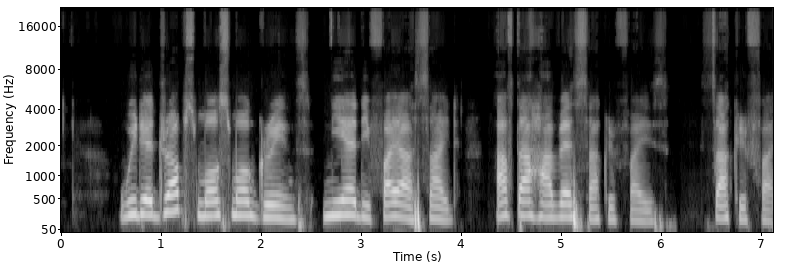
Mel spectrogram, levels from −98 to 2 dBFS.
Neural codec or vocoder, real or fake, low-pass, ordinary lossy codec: none; real; none; none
